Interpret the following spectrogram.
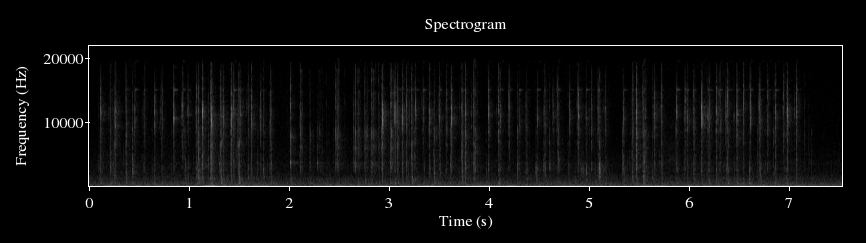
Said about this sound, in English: There's the typing.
